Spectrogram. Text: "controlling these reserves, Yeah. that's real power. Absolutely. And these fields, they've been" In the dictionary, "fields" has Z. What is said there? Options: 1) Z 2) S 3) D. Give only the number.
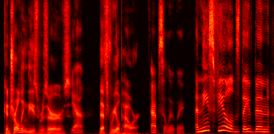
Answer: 1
